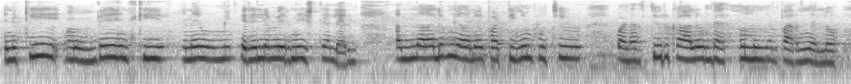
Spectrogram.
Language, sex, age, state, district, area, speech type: Malayalam, female, 45-60, Kerala, Kasaragod, urban, spontaneous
